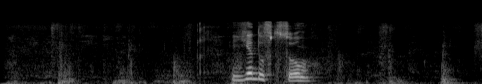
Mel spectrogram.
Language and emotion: Russian, neutral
